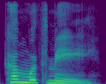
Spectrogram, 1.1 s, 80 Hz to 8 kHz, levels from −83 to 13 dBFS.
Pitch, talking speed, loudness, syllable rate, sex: 220 Hz, 170 wpm, -17 LUFS, 3.2 syllables/s, female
